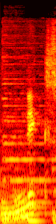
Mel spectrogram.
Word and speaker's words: Nyx: Your name is Nyx, pronounced like Sticks, the FiveVolt Magistrate of the Porsian Guard, an inventor of the XJ400 line of robots.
